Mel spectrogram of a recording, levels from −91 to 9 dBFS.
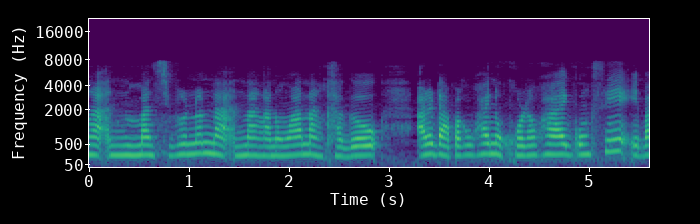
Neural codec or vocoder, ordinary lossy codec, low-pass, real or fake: none; none; none; real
